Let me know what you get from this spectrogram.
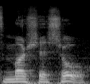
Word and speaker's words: Marchessault: It's Marchessault, I think that's how they say it.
